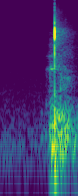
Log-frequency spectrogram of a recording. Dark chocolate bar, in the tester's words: one of the main things I'm looking for in a quality chocolate right off the bat is the snap in the chocolate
